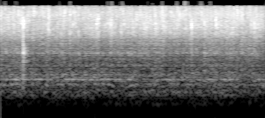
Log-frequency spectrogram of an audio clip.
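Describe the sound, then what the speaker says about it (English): Hamburger buns toasting in a hot cast iron pan, giving a steady, even sizzle that lasts throughout with no voices. "toast a couple of buns."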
